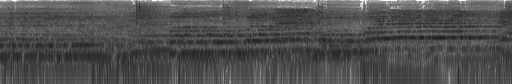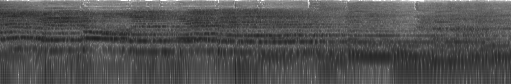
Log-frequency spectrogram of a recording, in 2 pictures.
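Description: Two girls singing a song together, with acoustic guitars and an electric bass accompanying them.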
